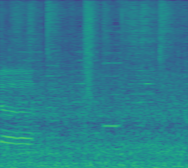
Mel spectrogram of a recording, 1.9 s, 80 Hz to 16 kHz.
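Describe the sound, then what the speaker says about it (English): A Saab Viggen engine breathes through a 3-inch exhaust with a single rear muffler, giving a continuous low, even drone close by with no clear revving. "A vibrant 3-inch exhaust with mufflers."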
